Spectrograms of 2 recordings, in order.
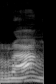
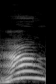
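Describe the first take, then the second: First: The word begins with an r sound. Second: The word begins with an h sound. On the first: This is the Central Thai form. "ไทยอ่านว่าร้าง" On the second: This is the Northern Thai form. "เมืองอ่านว่าห้าง"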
